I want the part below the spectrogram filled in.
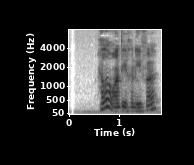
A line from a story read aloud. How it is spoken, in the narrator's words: greeted in a cheerful voice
